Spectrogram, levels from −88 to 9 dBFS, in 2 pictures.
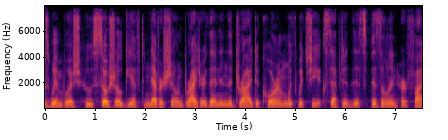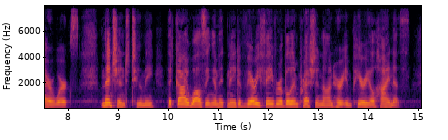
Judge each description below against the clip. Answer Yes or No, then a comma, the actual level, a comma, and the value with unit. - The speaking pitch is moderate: Yes, medium, 160 Hz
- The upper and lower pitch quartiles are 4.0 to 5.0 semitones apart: No, average, 2.9 semitones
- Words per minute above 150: No, average, 145 wpm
